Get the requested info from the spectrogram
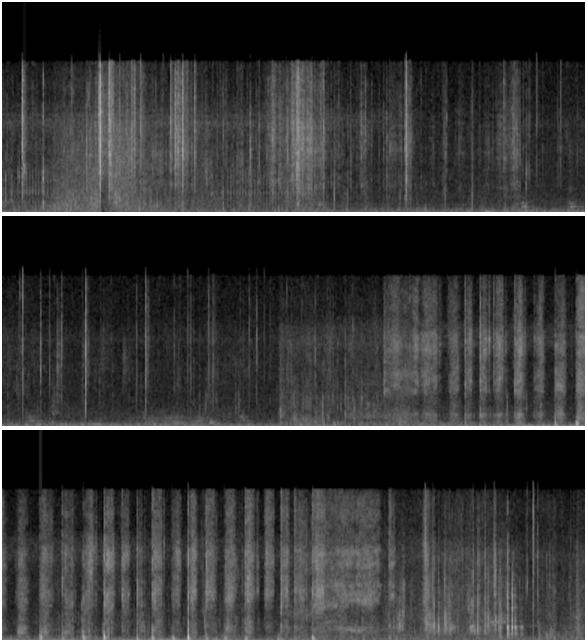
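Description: Knocks and scrapes of food preparation: a few scattered sharp knocks, then from just past halfway a run of quick, even taps lasting about seven seconds.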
